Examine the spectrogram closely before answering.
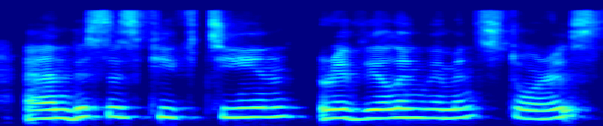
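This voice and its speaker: A woman's fairly high, dark and mellow voice with a non-native accent, at a very slow pace against a quiet background. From Ukraine. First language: Russian. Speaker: author and interviewer. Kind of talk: casual interview. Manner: halting, many fillers.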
